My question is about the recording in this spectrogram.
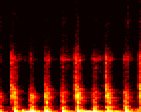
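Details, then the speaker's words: Ford Kuga with automatic gearbox: loose half-shaft rocked by hand gives quick hollow clunks about six a second where it enters the gearbox; play in the CV axle, fix undecided. "за полуось стучит полуось вот вот такая вот балда не знаю пока что с этим делать"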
